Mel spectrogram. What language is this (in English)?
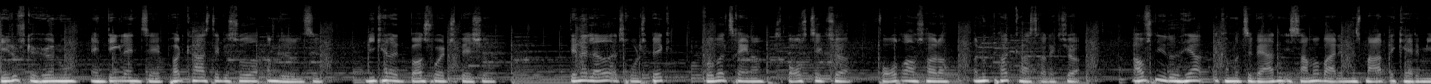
Danish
